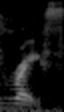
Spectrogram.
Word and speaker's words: Ralph: go yeah that's it because it's spelled Ralph but you don't say it as Ralph it's Rafe Ray fines um and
